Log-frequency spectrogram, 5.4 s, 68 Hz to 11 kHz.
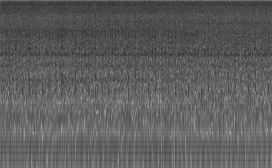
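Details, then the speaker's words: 1967 Rolls-Royce Silver Shadow, cold start at about 35 °F on warm-up fast idle. Fast light tapping about twice a second over a steady idle; the owner attributes it to the hydraulic pump running, which is unconfirmed. "look at there I don't know if you can hear that tapping is That Knocking that knocking noise that is this hydraulic compressor running"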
